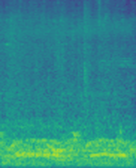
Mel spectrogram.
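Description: Blue bar pigeon with feathered legs cooing, a low, throaty, warbling coo in two close phrases with a short dip between them.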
